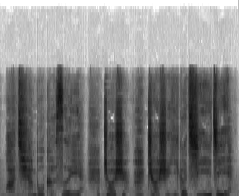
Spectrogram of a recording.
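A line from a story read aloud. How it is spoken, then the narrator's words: Breathless old man. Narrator (Chinese): 约瑟夫爷爷喘着气说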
